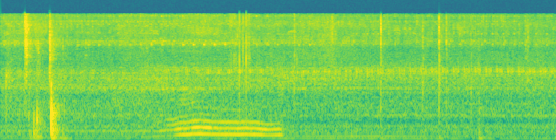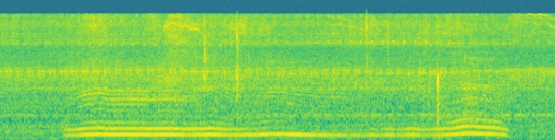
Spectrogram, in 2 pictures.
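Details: White Siamese cat guarding a black toy rat it treats as prey, refusing to share: low, rumbling growls with a steady tone, in three bouts of about one to three seconds each, separated by quiet pauses in a small indoor space.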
